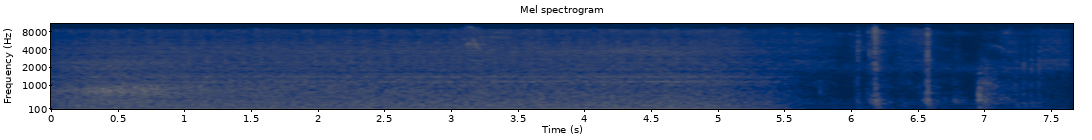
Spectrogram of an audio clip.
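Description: Jaguar XJ6 4.2's straight-six engine idling steadily, a low even note that cuts off abruptly near the end. Three sharp clicks follow.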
